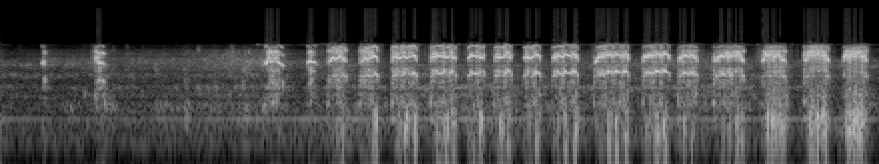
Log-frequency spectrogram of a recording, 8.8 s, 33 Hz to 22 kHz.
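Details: Second young peregrine falcon, very unwell, at the PGE power station nest in Gdynia, Poland, 18 May 2023, captured from an online stream: a few scattered faint notes, then a steady series of harsh, scratchy cries about twice a second over faint hum.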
